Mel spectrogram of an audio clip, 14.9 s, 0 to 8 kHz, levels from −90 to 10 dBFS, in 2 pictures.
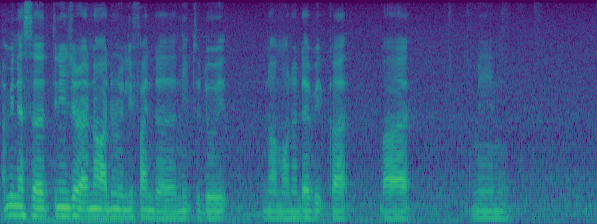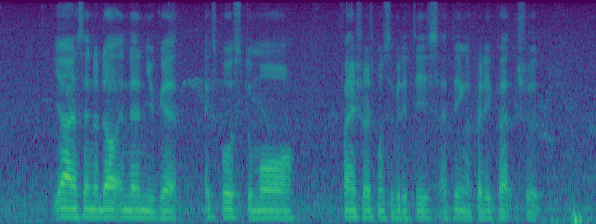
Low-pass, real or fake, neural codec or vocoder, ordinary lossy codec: none; real; none; none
